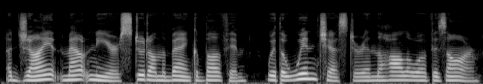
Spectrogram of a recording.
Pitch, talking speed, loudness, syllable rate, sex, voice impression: 190 Hz, 225 wpm, -17 LUFS, 5.5 syllables/s, female, very feminine, slightly young, slightly clear, slightly cute, friendly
